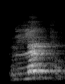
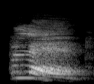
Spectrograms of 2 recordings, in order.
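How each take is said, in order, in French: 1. La voyelle est prononcée courte. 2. La voyelle est prononcée longue. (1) "ce n'est pas plemp. Plemp, non" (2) "La voyelle est longue"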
